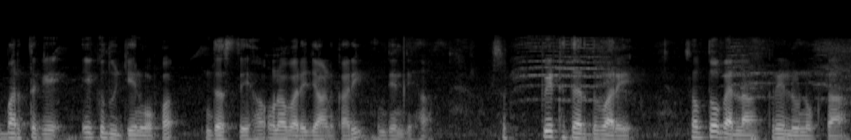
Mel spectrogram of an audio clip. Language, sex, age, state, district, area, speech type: Punjabi, male, 30-45, Punjab, Pathankot, rural, spontaneous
